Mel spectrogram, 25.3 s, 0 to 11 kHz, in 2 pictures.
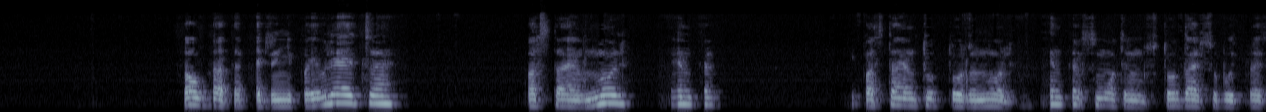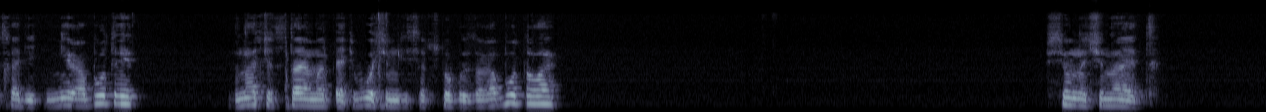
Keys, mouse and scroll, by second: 0.9 space, 4.4 click, 8.5 click, 11.7 space, 13.9 click, 18.0 space, 20.5 click.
